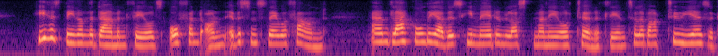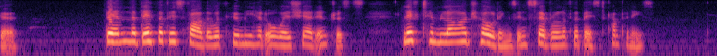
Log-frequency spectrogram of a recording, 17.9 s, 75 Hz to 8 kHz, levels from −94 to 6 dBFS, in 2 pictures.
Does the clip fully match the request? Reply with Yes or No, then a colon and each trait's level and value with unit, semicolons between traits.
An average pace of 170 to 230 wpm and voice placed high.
Yes: average, 175 wpm; high, 215 Hz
